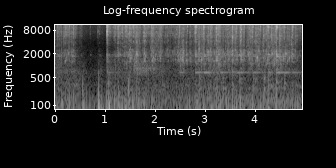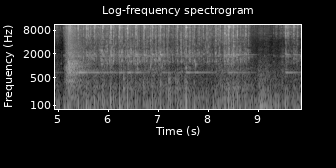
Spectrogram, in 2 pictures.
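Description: A pepper mill grinds with a rapid, gritty crackle.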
